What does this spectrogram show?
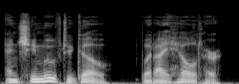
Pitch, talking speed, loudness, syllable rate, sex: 95 Hz, 225 wpm, -16 LUFS, 5.2 syllables/s, male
